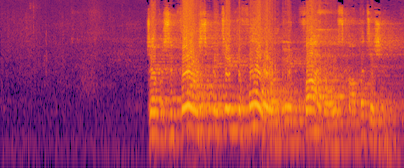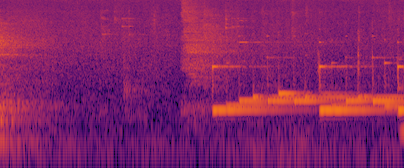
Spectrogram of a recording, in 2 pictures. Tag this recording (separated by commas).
Marimba, Mallet percussion, Glockenspiel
